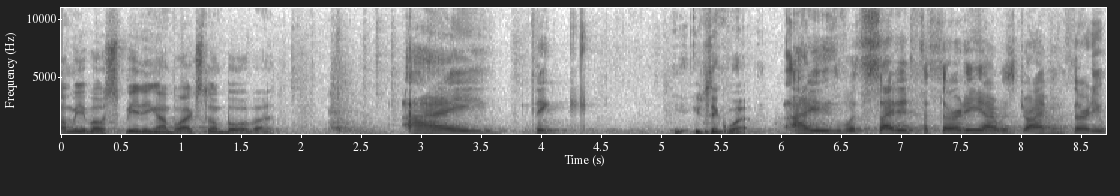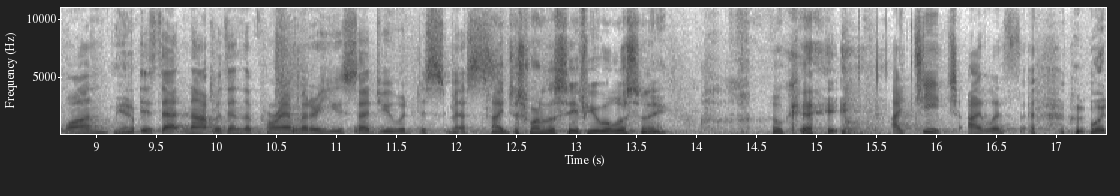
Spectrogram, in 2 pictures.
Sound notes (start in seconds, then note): 14.7 judge laughs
